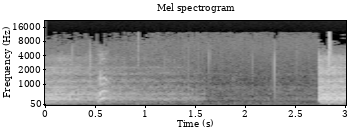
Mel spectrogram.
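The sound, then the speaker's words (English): A torpedo strikes a ship. After a quiet stretch of faint, low murmuring sound, a sudden loud, broad blast bursts in near the end and holds at full strength. “That was a torpedo. Stand by. We may have to abandon ship.”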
